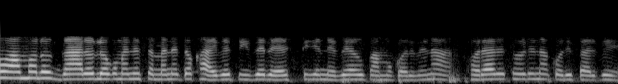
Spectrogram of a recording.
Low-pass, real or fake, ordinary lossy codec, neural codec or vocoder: 3.6 kHz; real; none; none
